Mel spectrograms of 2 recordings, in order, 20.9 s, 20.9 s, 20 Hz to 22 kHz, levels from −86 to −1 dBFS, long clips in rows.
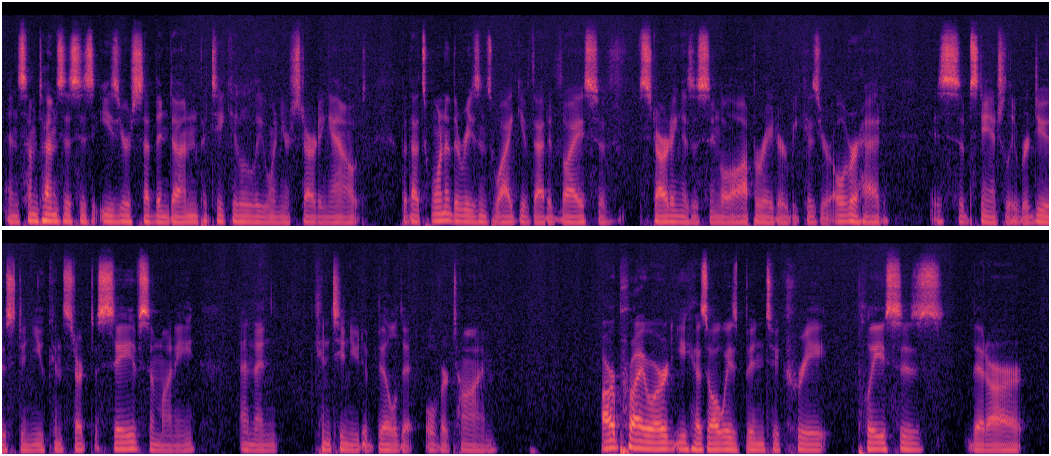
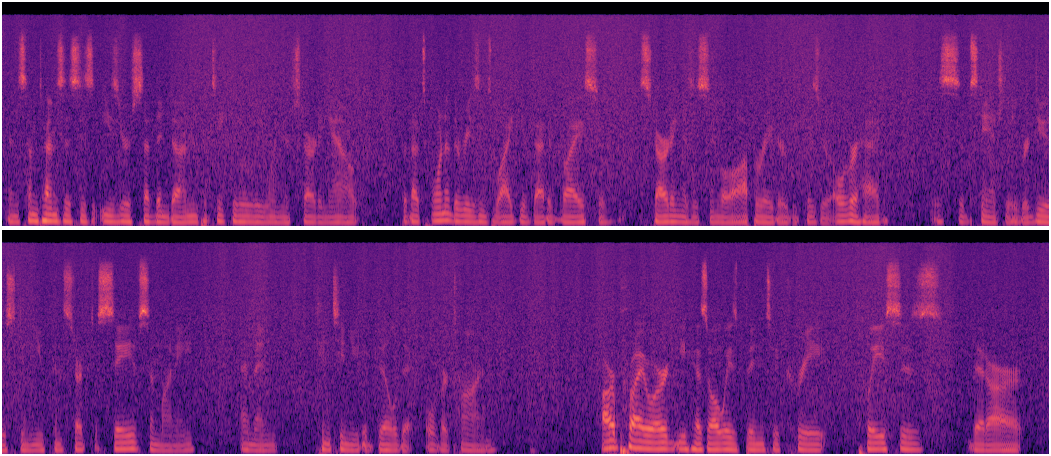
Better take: first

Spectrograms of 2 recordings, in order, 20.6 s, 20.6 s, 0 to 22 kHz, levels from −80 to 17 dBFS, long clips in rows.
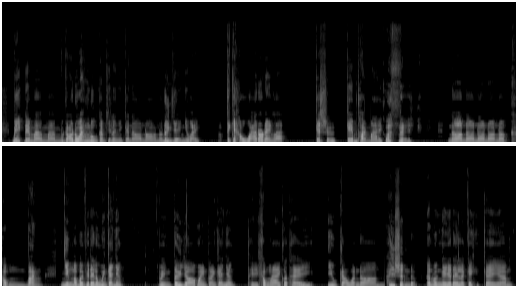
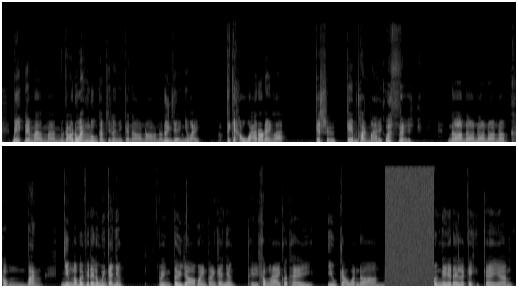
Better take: first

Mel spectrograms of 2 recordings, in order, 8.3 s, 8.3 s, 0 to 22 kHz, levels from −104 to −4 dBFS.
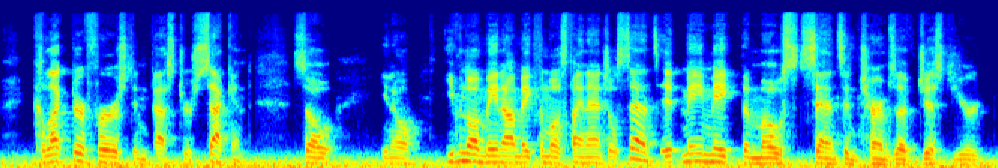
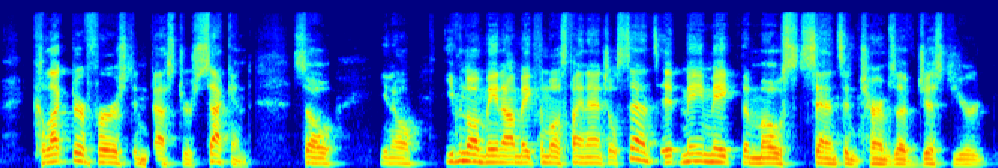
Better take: second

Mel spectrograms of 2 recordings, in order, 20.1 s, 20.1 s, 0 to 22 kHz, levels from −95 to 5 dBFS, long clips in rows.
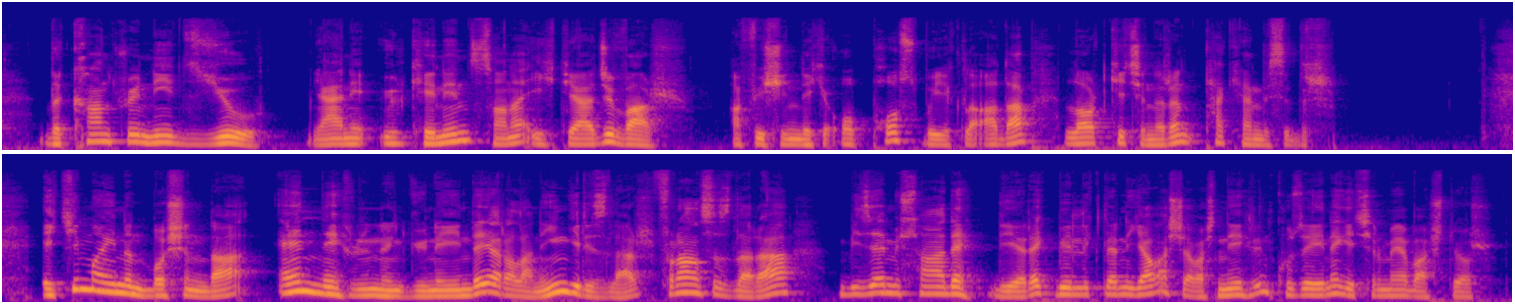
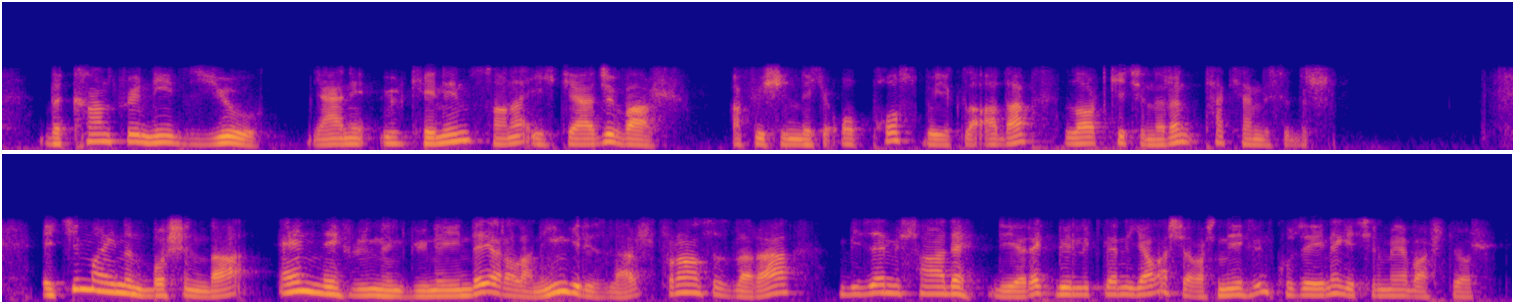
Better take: first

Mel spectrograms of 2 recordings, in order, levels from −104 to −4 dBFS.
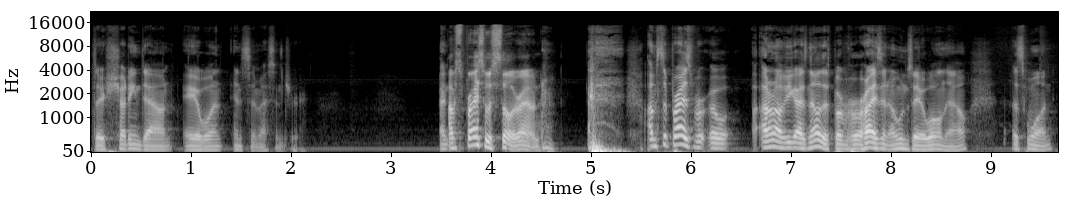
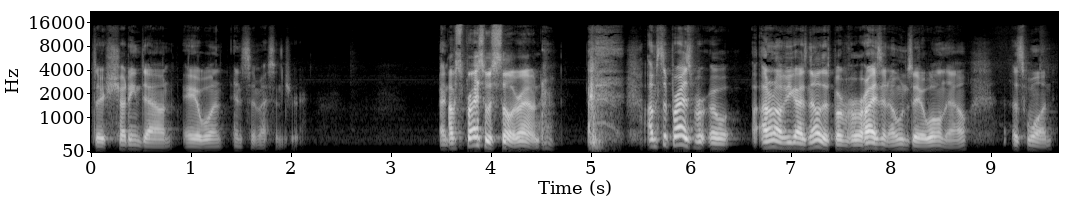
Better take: first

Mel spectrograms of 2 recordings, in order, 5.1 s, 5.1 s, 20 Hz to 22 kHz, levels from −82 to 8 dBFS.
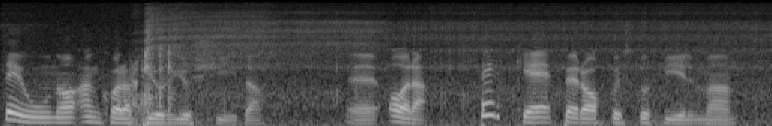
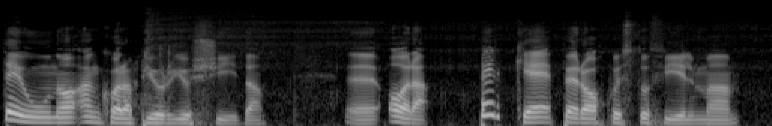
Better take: second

